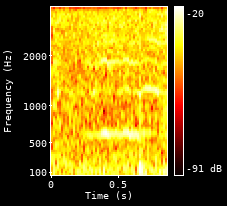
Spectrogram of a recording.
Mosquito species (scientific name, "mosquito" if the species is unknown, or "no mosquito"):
Anopheles gambiae s.s.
